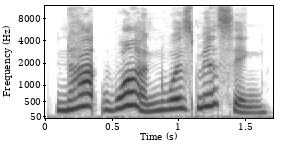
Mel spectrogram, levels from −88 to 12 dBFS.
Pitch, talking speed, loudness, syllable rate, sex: 280 Hz, 140 wpm, -15 LUFS, 3.9 syllables/s, female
